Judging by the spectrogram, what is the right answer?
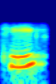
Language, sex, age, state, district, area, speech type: Kashmiri, male, 18-30, Jammu and Kashmir, Srinagar, urban, conversation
